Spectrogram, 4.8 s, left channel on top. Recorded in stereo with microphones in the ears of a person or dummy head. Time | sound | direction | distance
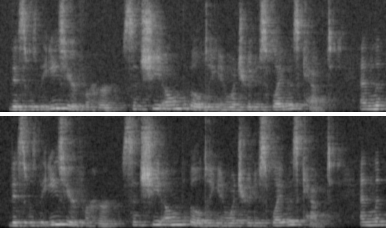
0.1 | a woman speaking | 35° right (ahead or behind) | 4 m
